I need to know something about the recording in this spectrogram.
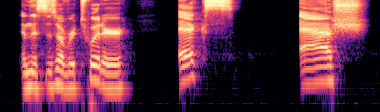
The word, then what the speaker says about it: X Æ A-12: this is over Twitter X ash which is the a and the e put together it's pronounced ash a twelve musk um and shirt a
